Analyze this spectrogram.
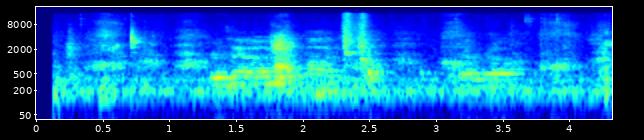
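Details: A bulldog vocalizes excitedly in a run of harmonic whines and throaty grunts, with a sharp rise near the middle and overlapping human voices throughout.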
